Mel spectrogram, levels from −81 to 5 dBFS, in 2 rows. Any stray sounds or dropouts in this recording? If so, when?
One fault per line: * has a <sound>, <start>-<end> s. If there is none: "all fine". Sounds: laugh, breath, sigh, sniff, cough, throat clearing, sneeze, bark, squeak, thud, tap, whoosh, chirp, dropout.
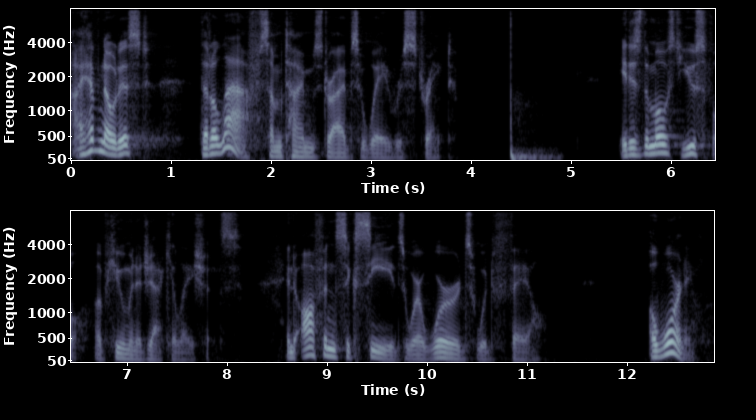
* has a thud, 4.4-4.9 s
